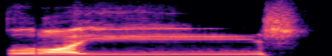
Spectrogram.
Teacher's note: এটাকে বলা হয় মাদ্দে লিন। মাদ্দে লিনকে একালিফ পরিমাণ টান দিয়ে পড়তে হয়।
